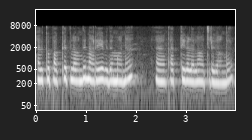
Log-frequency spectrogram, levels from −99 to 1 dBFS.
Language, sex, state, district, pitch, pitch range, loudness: Tamil, female, Tamil Nadu, Kanyakumari, 245 Hz, 235-265 Hz, -14 LUFS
